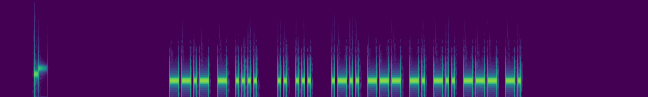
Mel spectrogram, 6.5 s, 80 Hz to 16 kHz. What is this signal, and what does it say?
Morse code, heard as a keyed tone, about 40 wpm, 700 Hz. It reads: QTH IS LONDON
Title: Common QSO Phrases 40wpm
